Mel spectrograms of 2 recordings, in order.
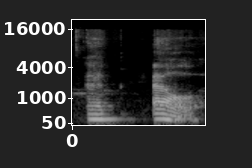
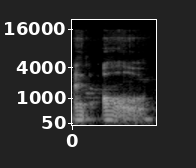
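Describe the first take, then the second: First: The ending is a short syllable with a bare l. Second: The ending sounds like the full word all. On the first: The speaker calls it right. "the correct pronunciation for this is at l" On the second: The speaker calls it wrong. "not at all"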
